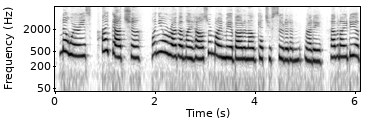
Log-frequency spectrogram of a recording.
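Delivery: high, quick friendly character voice; Zoe's voice. Acted. Zoe texts Claire about her costume, high voice. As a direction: lift the pitch and rattle off the reassurance. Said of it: "Zoe comes back with a message".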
